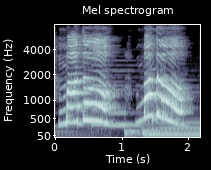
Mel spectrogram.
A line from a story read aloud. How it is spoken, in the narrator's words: he called out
